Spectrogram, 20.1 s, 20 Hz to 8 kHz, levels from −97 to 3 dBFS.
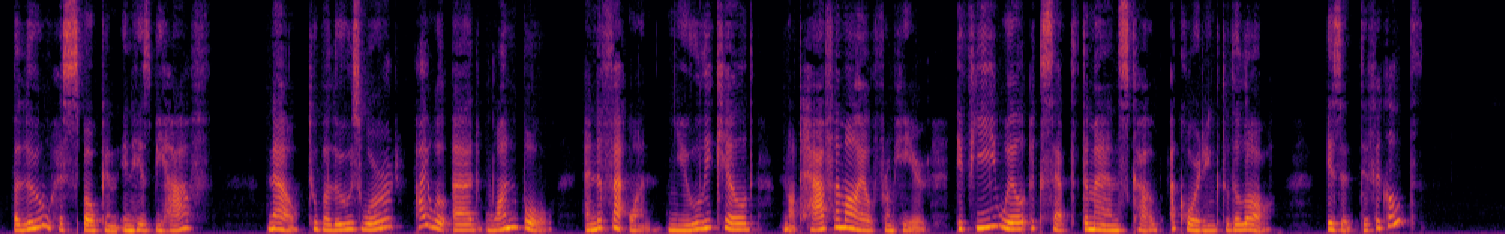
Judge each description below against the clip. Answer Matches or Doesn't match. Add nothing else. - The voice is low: Doesn't match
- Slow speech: Matches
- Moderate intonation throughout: Matches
